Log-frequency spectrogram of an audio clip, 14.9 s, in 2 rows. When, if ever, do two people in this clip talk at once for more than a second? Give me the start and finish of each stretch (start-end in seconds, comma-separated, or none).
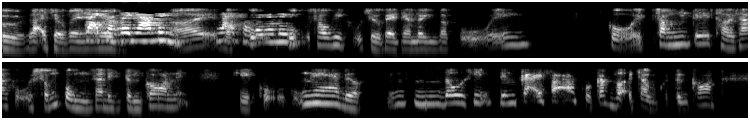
1.7-3.0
